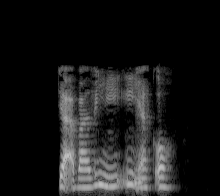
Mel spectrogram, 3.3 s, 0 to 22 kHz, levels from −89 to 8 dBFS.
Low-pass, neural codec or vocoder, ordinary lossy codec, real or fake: 5.4 kHz; none; AAC, 24 kbps; real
